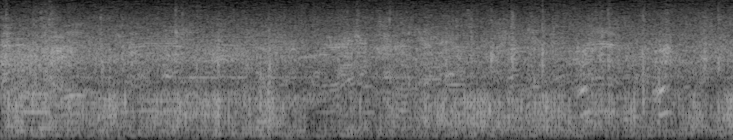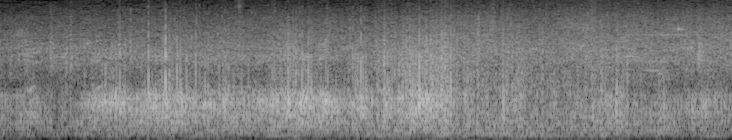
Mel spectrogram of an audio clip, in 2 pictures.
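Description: Carriage wheels roll and rattle over dirt.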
